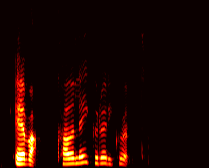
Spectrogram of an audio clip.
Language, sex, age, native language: Icelandic, female, 20-29, Icelandic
